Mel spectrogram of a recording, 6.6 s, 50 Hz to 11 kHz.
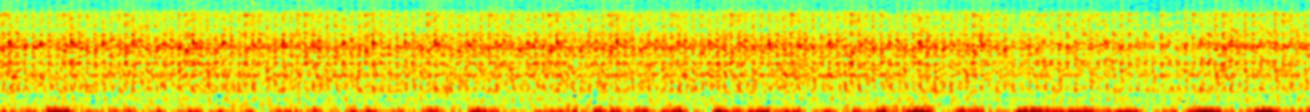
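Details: Citroen DS3 1.6 petrol with a loud, uneven metallic clatter over a rough idle, about three beats per second. It had been run without oil, with hunting revs and rich-mixture, oxygen sensor and phasing codes. Knock unchanged after a part swap; head or crankshaft suspected.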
